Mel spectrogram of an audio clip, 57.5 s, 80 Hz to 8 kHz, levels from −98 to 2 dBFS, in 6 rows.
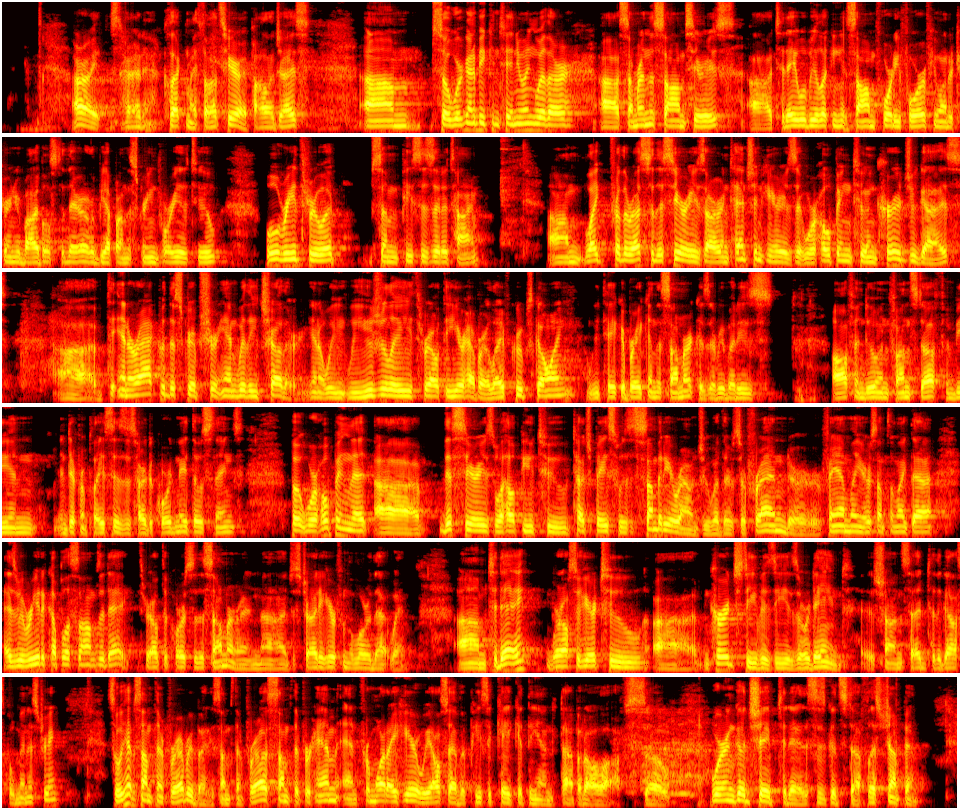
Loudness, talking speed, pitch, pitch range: -23 LUFS, 255 wpm, 120 Hz, 110-130 Hz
